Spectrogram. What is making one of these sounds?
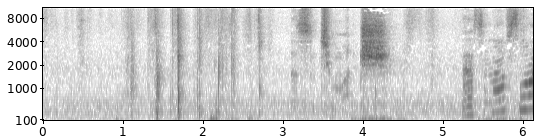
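A card is picked up from a cloth.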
